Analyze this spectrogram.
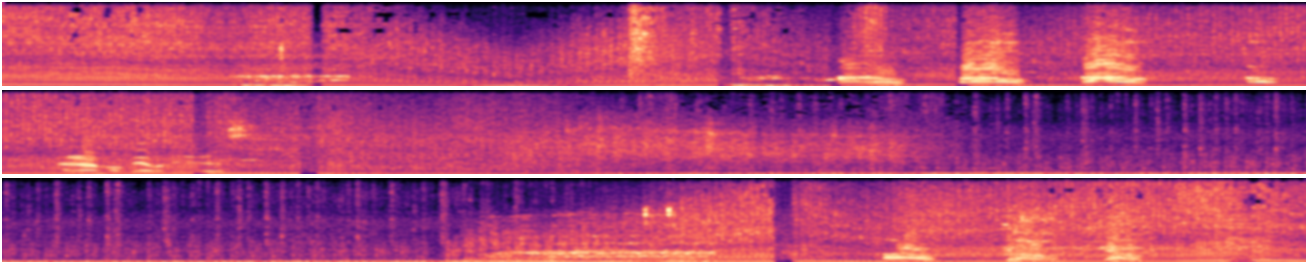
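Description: Tyres skid and crunch over rough dirt.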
